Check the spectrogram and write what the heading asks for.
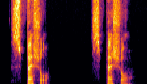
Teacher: in the special special there's no h sound after the p sound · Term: unaspirated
